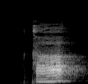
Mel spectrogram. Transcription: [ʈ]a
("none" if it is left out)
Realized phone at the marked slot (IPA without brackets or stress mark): k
